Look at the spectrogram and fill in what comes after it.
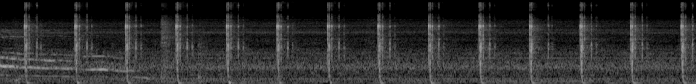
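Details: Integrative shockwave therapy for pain at the back of the knee (popliteal area), 3 Hz/90 mJ x 1,000 shocks: sharp, regular clicking pulses, about one a second, over faint room noise.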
